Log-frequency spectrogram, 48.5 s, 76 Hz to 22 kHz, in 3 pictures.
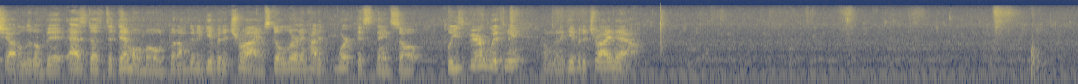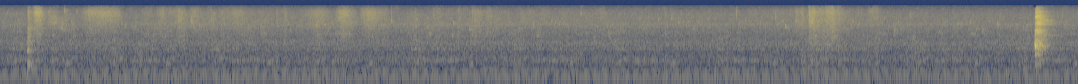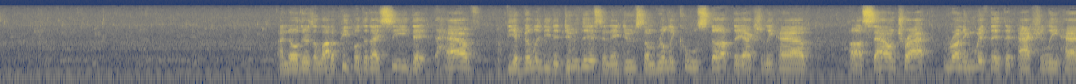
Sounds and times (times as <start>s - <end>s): Speech: 0.0s - 9.7s, 36.5s - 48.4s.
